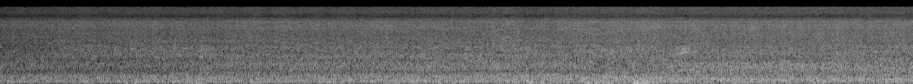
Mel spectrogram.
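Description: A waterfall beside a hiking trail near Machu Picchu roars in a dense, constant wash of close, loud white water, steady from start to finish with no talk over it.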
